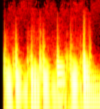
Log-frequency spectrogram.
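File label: sound of a spy working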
